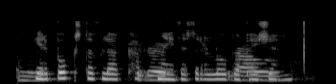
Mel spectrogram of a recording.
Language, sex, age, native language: Icelandic, female, 13, Icelandic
